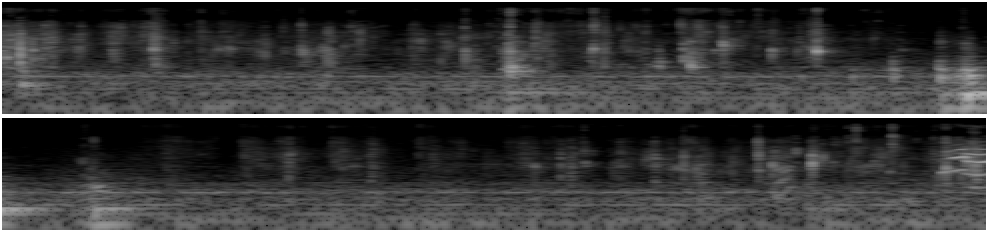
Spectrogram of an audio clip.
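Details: Stray street kitten having its first bath indoors, giving a few faint, short meows scattered through the clip, with a higher meow near the end, over dripping water, small splashes and a low steady hum.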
